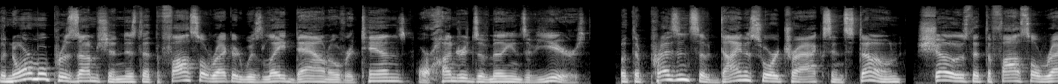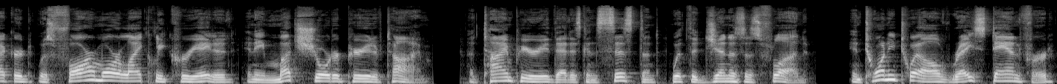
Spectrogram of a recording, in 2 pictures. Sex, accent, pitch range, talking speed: male, American, 120-155 Hz, 165 wpm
